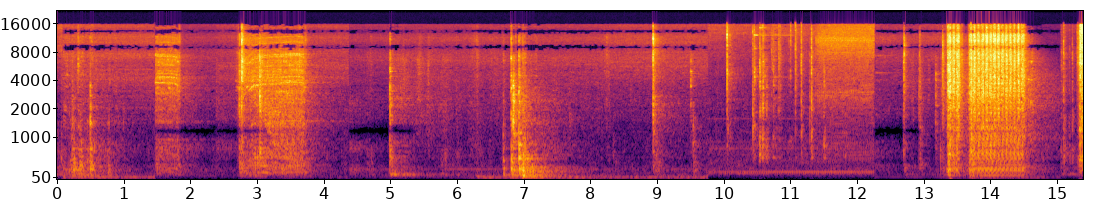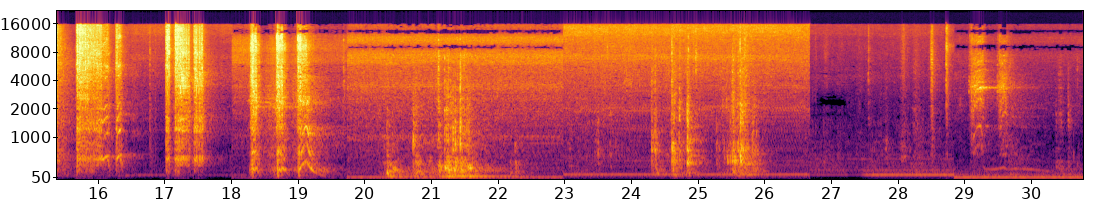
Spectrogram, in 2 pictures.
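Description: Tools and metal and plastic truck parts knocking and clattering during hands-on disassembly work: a string of separate knocks and rattles, with a few short noisy bursts of a couple of seconds each.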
